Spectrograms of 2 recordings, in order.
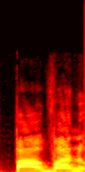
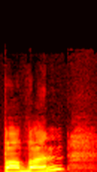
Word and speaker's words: पवन: बतानी है संधि पवन पवन उच्चारण करेंगे अगर आप लोग यहां पर तो पवन क्या हो जाएगा अव की ध्वनि निकल रही है अव कब बनता है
